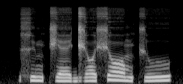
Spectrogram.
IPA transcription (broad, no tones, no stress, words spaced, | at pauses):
xymt͡ʃɛːd͡ʒɔːʃɔːm t͡ʃu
